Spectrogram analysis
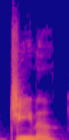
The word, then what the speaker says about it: Gina: this particular instance ly so Gina with a J and Gina with a G I would pronounce both of them Gina what is the main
